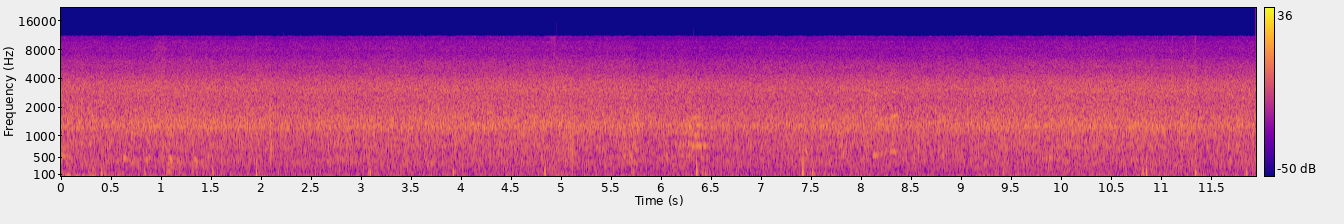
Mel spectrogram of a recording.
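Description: A football is kicked back and forth on grass outdoors.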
